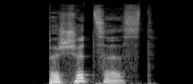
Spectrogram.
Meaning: second-person singular subjunctive I of beschützen
- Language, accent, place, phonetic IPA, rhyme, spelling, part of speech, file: German, Germany, Berlin, [bəˈʃʏt͡səst], -ʏt͡səst, beschützest, verb, De-beschützest.ogg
